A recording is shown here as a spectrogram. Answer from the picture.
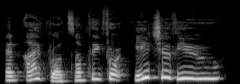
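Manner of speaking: high, sing-song mother imitation; wolf coaxing in a high pretend-mother voice; falsely soft wolf. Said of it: "speak so softly".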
